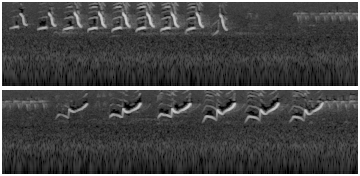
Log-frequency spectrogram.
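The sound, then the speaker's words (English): A northern cardinal sings clear whistled syllables: a fast run of about ten repeated downslurred notes, a brief pause with a faint buzzy trill, then a second series of rising, upswept whistles. “The song of a cardinal is actually fairly simple. It's a series of whistled syllables.”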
